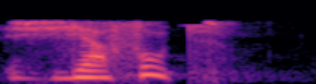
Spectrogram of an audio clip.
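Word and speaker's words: Shavuot: En eh, in het eh, Joods spreek je dat uit als Javut het feest dat gevierd wordt zeven weken na Pesach, waarbij de gerstoogst wordt gevierd.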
